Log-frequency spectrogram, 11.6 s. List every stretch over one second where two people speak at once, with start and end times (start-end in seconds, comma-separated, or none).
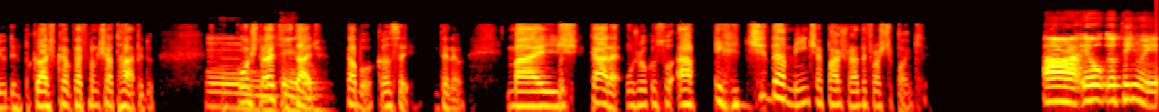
2.1-3.4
